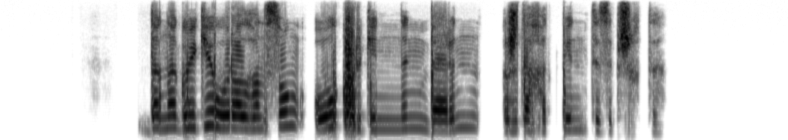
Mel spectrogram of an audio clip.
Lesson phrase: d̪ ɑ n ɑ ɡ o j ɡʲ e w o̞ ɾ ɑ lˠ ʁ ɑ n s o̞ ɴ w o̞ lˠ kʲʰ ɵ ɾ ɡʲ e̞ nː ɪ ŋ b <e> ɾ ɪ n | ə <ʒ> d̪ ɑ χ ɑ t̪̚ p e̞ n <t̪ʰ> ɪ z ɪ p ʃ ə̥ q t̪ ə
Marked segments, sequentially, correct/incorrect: incorrect, correct, correct

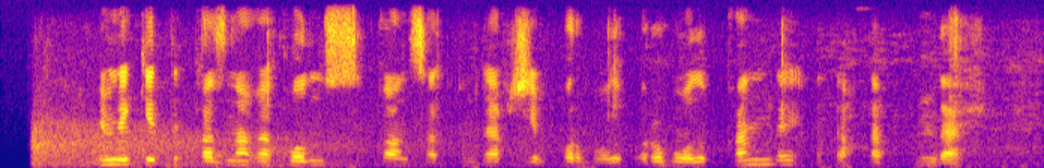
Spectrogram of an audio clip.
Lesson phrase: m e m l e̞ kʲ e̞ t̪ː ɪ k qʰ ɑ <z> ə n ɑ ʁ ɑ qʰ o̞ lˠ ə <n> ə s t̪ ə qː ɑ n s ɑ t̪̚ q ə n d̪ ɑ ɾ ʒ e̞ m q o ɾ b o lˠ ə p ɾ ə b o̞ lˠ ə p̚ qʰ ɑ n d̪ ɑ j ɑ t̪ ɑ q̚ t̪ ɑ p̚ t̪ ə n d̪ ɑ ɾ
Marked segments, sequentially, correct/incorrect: correct, correct

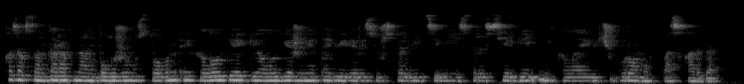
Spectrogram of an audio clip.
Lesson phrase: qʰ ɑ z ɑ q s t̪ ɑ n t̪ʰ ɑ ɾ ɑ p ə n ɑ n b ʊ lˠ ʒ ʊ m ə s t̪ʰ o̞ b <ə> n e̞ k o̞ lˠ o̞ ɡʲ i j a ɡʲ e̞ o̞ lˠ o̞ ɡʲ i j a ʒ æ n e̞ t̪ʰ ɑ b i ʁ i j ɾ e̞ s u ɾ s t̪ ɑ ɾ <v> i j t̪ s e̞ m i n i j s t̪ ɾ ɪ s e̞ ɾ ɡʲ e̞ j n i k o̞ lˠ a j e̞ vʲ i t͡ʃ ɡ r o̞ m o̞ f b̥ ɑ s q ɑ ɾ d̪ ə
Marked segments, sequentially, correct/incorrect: correct, correct

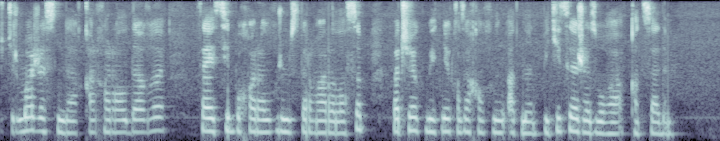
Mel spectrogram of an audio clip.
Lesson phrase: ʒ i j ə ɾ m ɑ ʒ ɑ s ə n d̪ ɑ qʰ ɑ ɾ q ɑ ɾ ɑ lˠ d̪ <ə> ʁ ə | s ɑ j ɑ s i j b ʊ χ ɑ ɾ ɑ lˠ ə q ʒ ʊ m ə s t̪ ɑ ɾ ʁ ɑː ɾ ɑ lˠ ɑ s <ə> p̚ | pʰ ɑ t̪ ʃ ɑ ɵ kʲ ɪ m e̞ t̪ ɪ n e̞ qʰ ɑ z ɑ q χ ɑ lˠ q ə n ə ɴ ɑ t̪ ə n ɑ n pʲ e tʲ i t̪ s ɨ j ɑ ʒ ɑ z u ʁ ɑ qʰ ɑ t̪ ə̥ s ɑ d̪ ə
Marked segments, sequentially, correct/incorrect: incorrect, correct

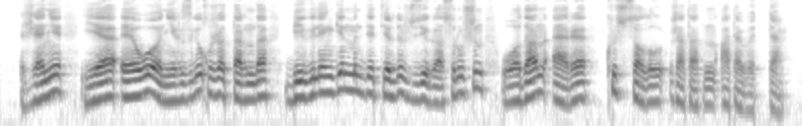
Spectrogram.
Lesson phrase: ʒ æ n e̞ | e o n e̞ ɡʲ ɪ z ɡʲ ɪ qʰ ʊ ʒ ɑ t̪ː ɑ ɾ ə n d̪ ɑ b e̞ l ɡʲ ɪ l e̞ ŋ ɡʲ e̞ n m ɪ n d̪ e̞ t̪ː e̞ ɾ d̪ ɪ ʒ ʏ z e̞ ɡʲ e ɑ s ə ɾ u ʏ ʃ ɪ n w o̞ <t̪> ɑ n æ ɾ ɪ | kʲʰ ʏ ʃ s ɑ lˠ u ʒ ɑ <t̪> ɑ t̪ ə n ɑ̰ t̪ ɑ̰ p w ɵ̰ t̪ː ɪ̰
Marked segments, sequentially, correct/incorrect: incorrect, correct

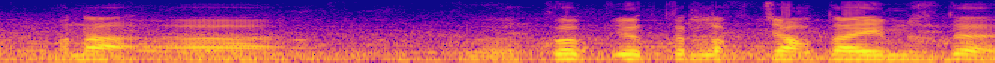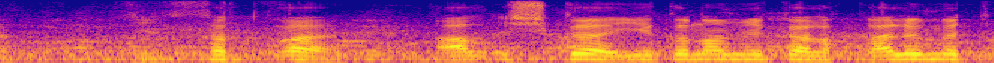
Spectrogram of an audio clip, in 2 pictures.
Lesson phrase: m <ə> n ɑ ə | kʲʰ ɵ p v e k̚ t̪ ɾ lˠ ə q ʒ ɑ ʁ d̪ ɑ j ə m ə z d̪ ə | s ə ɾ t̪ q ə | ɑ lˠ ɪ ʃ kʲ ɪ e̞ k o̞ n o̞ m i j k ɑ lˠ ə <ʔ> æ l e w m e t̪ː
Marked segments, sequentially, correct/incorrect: correct, incorrect

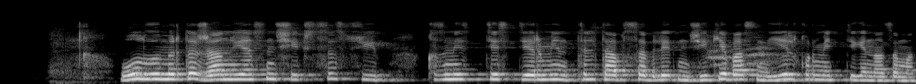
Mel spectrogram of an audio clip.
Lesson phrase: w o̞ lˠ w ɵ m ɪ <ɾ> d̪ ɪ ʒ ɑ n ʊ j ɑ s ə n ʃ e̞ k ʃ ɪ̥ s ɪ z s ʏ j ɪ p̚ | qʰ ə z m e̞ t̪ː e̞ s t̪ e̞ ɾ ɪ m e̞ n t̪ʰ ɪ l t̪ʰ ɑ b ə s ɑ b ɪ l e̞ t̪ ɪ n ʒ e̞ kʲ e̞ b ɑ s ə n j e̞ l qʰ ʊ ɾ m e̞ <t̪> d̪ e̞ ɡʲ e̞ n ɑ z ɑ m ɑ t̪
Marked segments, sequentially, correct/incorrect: correct, correct

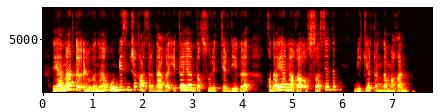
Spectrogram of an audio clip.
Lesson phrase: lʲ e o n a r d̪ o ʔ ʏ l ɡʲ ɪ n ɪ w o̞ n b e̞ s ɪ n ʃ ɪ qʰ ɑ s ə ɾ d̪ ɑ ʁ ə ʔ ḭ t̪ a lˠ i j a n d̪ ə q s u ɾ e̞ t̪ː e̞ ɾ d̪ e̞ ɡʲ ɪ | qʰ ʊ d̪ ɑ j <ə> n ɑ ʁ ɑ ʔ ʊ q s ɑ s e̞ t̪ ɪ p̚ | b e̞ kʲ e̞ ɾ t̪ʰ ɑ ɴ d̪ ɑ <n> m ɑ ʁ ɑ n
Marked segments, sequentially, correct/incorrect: incorrect, incorrect

